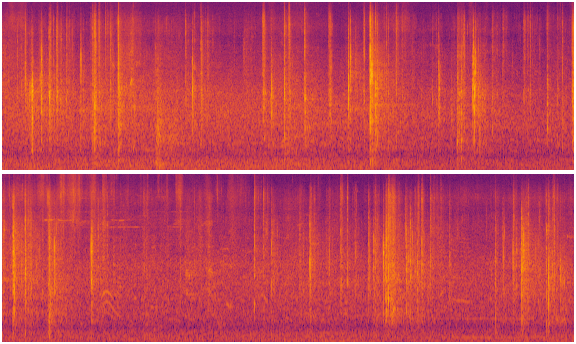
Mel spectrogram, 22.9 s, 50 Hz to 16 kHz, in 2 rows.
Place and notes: a bunch a skateboarders doing their tricks in the empty pool of the fountain.
Poznan, Poland, 2 March 2014, 15:00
